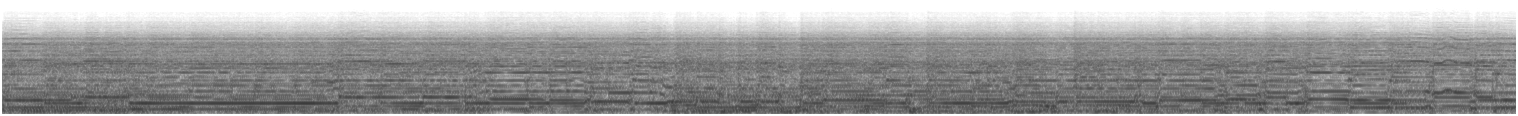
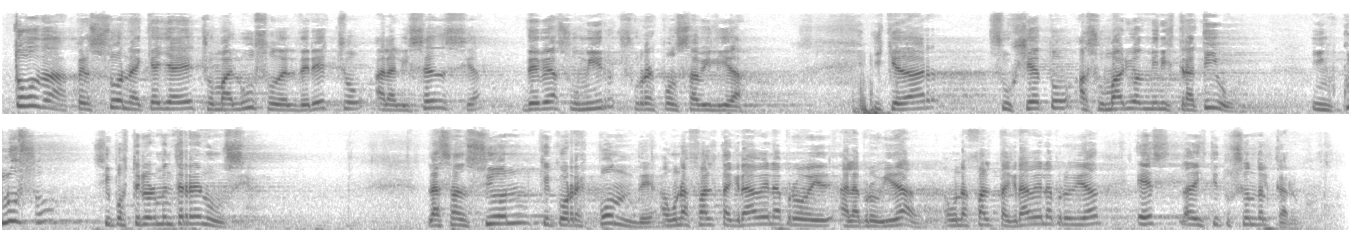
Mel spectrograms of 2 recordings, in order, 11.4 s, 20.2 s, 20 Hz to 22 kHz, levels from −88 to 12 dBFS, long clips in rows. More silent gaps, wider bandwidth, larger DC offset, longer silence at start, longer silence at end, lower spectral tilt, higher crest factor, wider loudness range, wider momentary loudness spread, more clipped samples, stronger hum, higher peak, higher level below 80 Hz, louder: neither; second, 11 kHz vs 15.5 kHz; neither; about the same, 0 s vs 0 s; second, 0 s vs 0.15 s; first, -5 dB/octave vs -2 dB/octave; about the same, 12 dB vs 16 dB; about the same, 1 LU vs 2 LU; second, 2 LU vs 11 LU; neither; neither; first, -4 dBFS vs -18 dBFS; first, -46 dBFS vs -58 dBFS; first, -15 LUFS vs -32 LUFS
